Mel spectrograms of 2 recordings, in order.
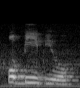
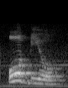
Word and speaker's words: obvio: Então, eu não preciso falar obíbio. Não, até fica esquisito falar isso, né? Obvio, sim? Obvio.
